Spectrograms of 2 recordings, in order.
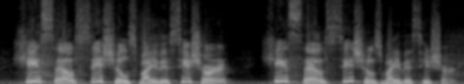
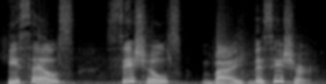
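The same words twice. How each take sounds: First: Tongue twister joined up, slightly quicker; a bit faster. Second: Slow tongue twister in separate chunks; slow demonstration. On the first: Teacher says it one more time, a bit faster. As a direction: run the phrases together without gaps. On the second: Teacher models for students to repeat, slowly. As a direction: space out each phrase for repetition. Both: Shown as a demonstration. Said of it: "pero un poco más rápido".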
